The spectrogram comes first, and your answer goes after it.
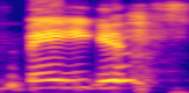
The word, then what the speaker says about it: Baggins: I just want to say that's not how you spell Baggins. Well, My OCD is triggered. it's their name. They can spell it however they want. Their parents. Ma and Pa Bilbo Baggins. Bagans. Bagans. Oh, they must hate that. Mr. Baggins, come to the front of the class. It's Bagans.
